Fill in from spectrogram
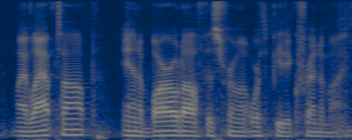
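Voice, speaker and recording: Fairly low-pitched male voice in a flat monotone, with a quiet background. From US South, South Georgia. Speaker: foot and ankle surgeon. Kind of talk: casual interview.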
